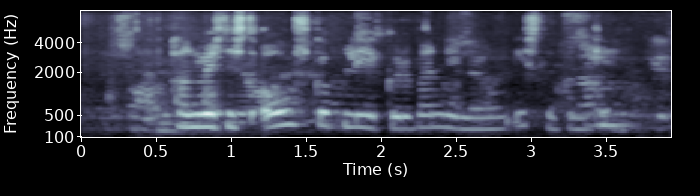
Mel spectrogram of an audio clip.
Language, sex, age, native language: Icelandic, female, 12, Icelandic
